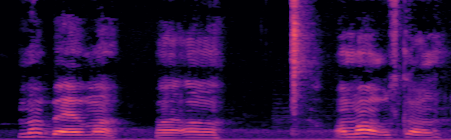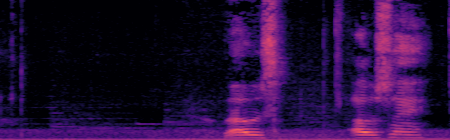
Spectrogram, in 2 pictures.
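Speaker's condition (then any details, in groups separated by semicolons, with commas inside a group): Cerebral palsy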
